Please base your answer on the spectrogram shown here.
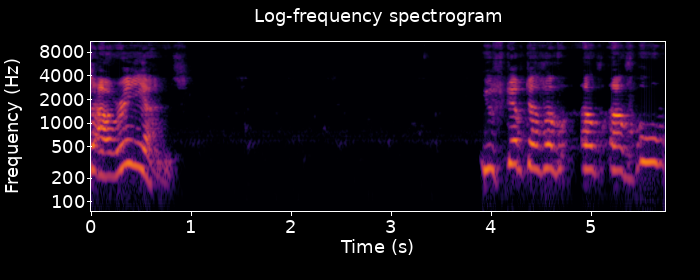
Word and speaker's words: Aryans: They don't even know how to pronounce it. It's Aryans.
